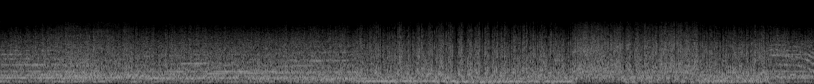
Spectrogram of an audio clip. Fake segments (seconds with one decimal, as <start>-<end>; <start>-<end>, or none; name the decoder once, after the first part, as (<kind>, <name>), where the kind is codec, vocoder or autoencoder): 0.7-1.3 (codec, SNAC)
